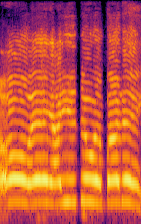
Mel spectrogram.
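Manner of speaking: very high, overly chummy, phony-friendly fake cheer. Retelling how officials greeted him when he went in: imitating a fake-friendly greeting. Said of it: "he's pretending like the guy is, like, you know, likes me".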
